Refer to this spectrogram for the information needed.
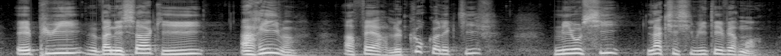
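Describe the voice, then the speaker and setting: Very slowly and with long, frequent pauses, a man speaks at a high pitch in a very clean recording with a silent background. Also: ordinary pitch variation. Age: 60s. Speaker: participant in health sport program. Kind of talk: testimony. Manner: halting.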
